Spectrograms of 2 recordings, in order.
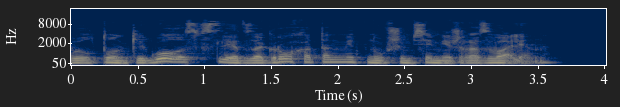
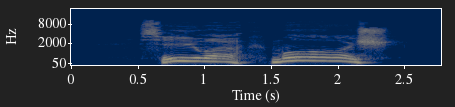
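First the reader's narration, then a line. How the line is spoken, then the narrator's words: Sudden group yelling. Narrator (Russian): вдруг заорали эти доходяги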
